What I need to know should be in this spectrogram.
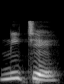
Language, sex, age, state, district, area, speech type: Bengali, female, 30-45, West Bengal, Purulia, urban, read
